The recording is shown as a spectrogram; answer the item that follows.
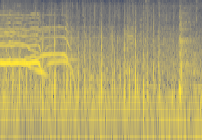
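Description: Marching band brass and winds holding a loud sustained chord that cuts off about a second in, several parts falling in pitch as they release. After it come scattered irregular claps and clicks and a short shout near the end.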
